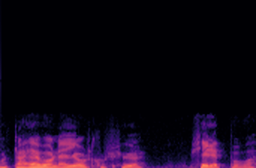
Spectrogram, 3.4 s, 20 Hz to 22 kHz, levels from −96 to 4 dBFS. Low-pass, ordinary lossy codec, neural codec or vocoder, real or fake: 7.2 kHz; none; none; real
